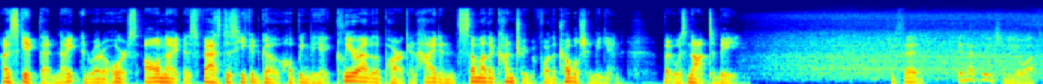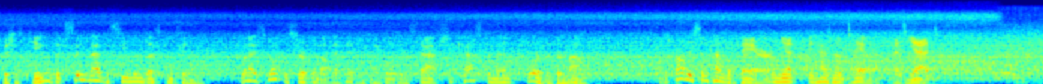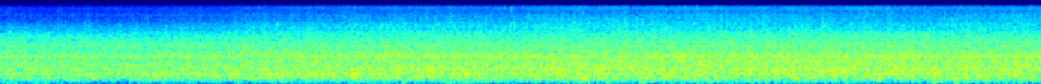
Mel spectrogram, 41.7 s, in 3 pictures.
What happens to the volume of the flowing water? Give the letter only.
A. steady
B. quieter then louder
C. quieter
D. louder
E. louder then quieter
D.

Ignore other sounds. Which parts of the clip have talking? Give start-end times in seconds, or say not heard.
0.0-10.0, 11.8-21.9, 22.7-26.4.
